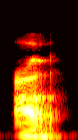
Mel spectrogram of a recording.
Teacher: یہ وہی آواز ہے جو اردو میں بھی استعمال کی جاتی ہے، اور اس کی ادائیگی حلق سے ہوگی۔ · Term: عین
